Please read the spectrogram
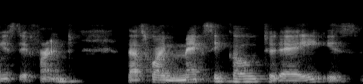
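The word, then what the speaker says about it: México: is different that's why mexico today is spelled with x rather than j although in spanish we pronounce this as the same sound as j there is also the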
